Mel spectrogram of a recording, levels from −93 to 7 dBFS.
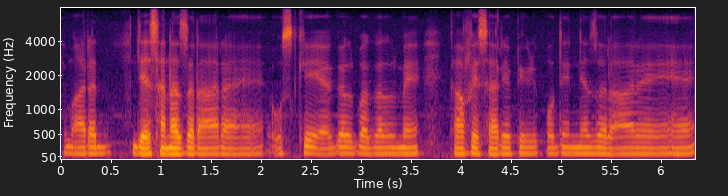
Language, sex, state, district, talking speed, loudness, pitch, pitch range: Hindi, male, Chandigarh, Chandigarh, 170 wpm, -20 LUFS, 115 Hz, 115-120 Hz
